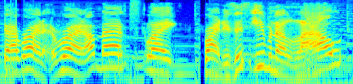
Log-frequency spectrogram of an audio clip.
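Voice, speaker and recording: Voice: mid-range voice, lively intonation, moderate pace, a bit bright, faint music behind. A game streamer giving casual live commentary in an informal, slangy, incredulous way. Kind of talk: casual live let's play commentary, reading dialogue aloud.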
